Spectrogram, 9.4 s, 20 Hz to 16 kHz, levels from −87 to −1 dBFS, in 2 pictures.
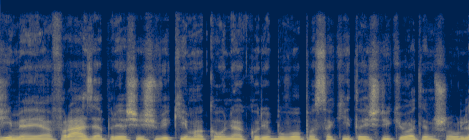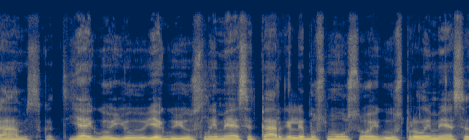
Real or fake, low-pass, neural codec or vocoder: real; 14.4 kHz; none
